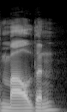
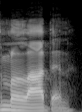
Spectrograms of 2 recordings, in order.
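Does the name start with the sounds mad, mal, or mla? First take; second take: mal; mla. First: A vowel comes between the m and the l. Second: The name begins with the cluster m-l. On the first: The speaker calls it wrong. "people pronounce it as Malden" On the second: The speaker calls it right. "So my name is Mladen"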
